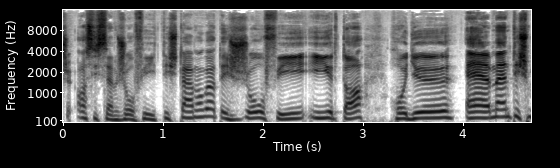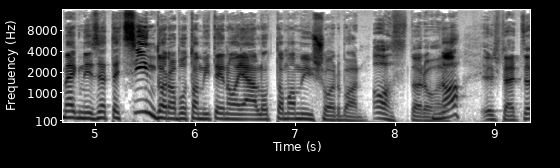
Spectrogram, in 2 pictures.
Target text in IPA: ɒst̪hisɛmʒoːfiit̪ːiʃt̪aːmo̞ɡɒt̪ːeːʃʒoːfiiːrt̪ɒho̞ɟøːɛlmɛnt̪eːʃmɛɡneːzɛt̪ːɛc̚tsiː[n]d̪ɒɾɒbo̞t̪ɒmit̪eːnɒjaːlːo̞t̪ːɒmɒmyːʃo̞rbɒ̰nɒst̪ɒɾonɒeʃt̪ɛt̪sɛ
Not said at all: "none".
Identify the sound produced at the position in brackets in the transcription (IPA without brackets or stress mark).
n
